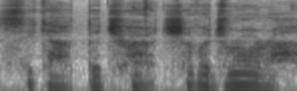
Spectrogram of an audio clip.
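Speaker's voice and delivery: soft, gentle, hushed, mysterious disembodied voice. Game master narrating a vision, a single voice speaks to the players in a soft voice. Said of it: "hear a single soft voice say to you".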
